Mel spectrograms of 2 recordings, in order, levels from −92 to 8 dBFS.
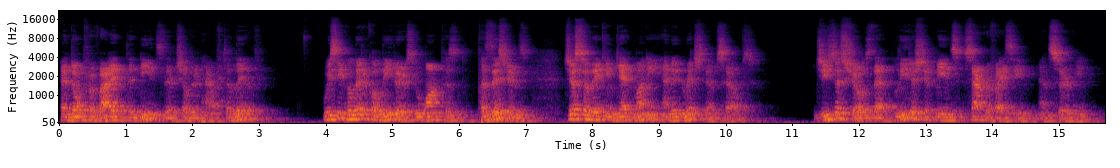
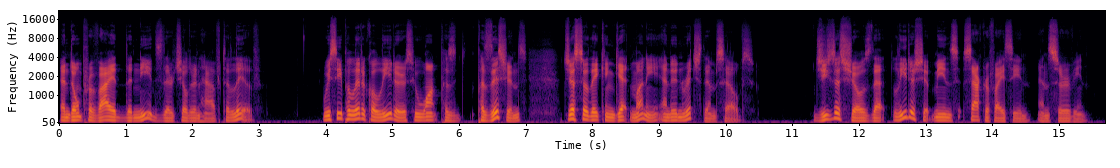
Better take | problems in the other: second | room echo; noticeable; dies away in 0.6 s // off-mic speech; far

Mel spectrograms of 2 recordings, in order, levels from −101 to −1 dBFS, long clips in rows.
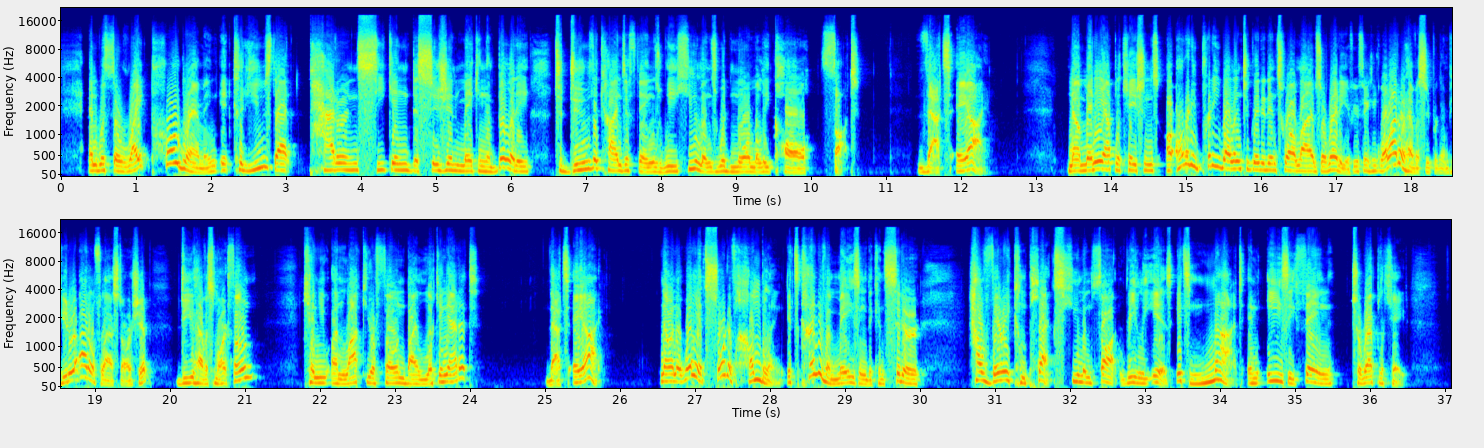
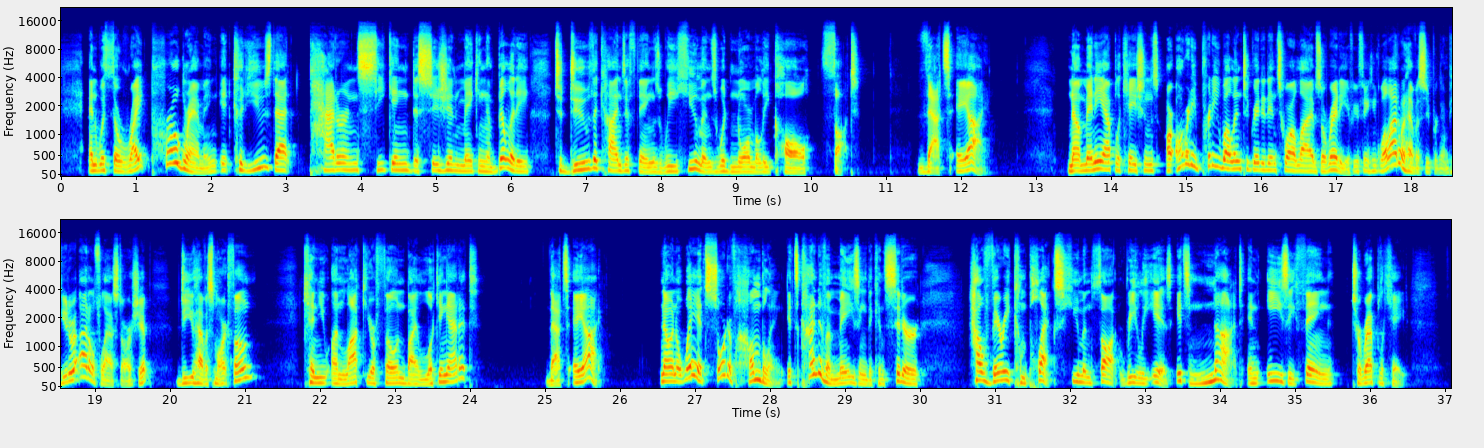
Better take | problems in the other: second | distortion; heavy; 7 dB below the speech

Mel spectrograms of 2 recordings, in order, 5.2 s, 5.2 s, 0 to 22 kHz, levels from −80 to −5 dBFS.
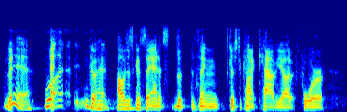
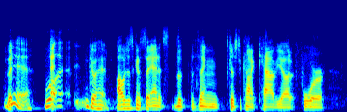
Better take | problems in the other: second | garbled, watery; badly; nothing above 8 kHz; slightly in the second

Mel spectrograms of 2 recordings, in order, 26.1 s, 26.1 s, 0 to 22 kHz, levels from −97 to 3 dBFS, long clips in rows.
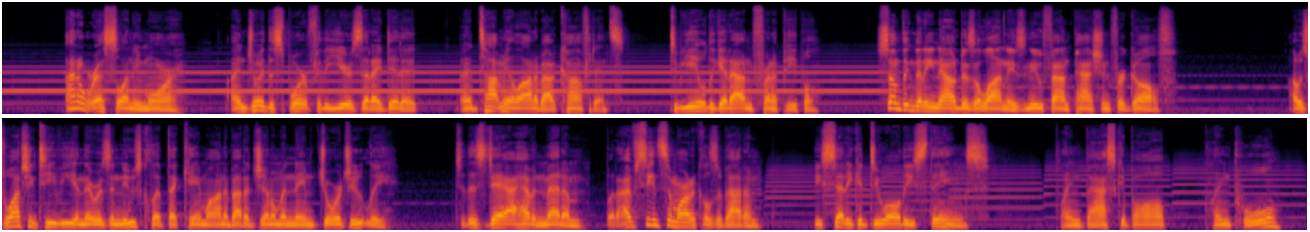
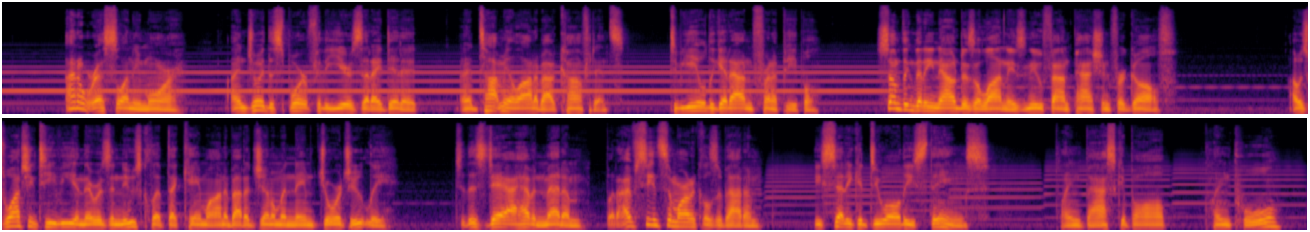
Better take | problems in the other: neither | background music; noticeable; throughout; 15 dB below the speech; the same in both

